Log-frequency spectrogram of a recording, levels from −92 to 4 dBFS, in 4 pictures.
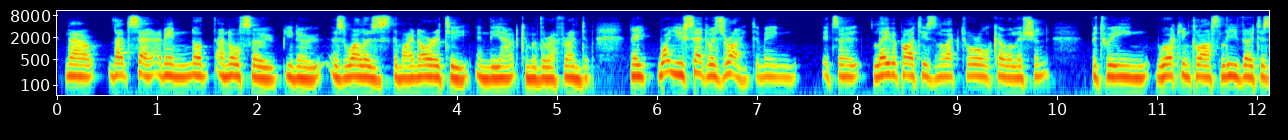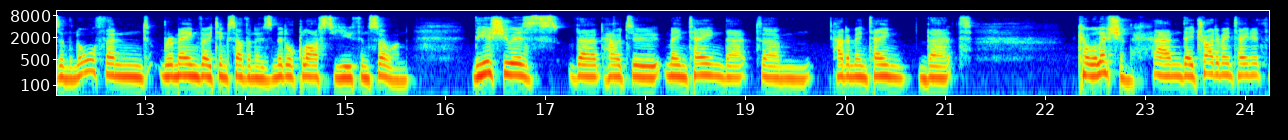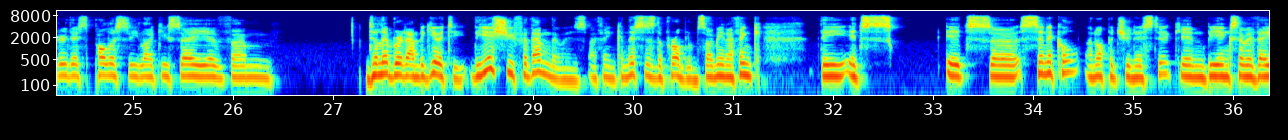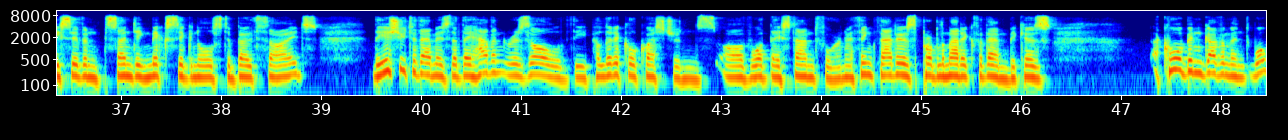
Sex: male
